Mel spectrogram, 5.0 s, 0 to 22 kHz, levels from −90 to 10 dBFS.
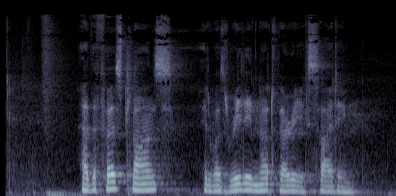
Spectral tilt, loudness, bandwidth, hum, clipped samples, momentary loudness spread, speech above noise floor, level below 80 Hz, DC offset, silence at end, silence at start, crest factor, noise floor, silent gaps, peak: -6 dB/octave; -27 LUFS; 16 kHz; none; under 0.1%; 23 LU; 25 dB; -52 dBFS; under 0.1%; 0.05 s; 0.4 s; 20 dB; -51 dBFS; none; -8 dBFS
